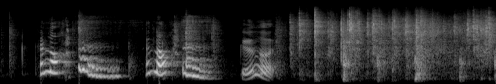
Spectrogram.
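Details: Dachshund playing with a Chuckit ball gives a run of high, whiny yelps that slide downward in pitch, four or five in quick succession, then one rising-falling whine, followed by rustling, scuffling noise.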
